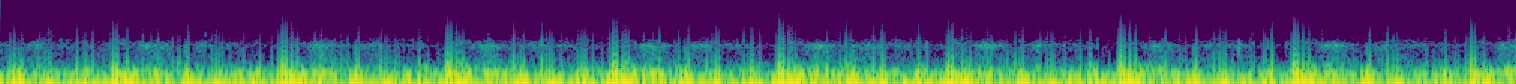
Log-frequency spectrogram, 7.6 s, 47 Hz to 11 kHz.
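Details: Regular heartbeat near 72 per minute with a soft, low, rumbling diastolic murmur between beats, always a sign of cardiac pathology.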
